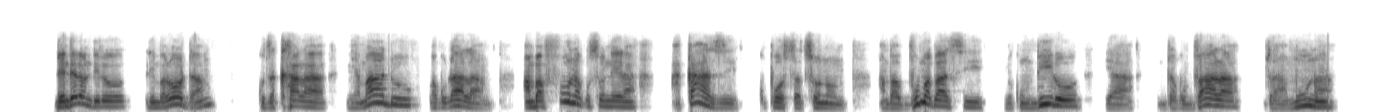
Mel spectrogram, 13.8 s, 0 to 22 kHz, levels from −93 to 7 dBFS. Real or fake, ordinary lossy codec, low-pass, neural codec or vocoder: real; Opus, 16 kbps; 7.2 kHz; none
